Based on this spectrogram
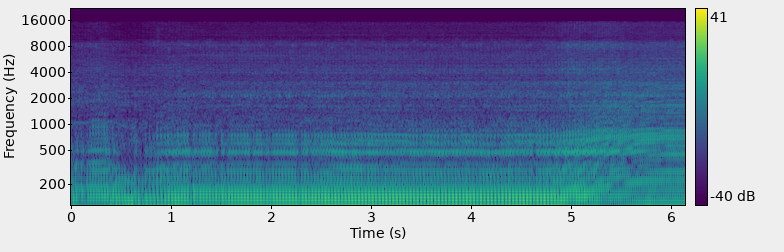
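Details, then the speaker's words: Yamaha Jupiter Z after new cylinder block fitted, tensioner, carburetor, oil and exhaust installed, no air filter, first start: steady even single-cylinder idle with brief rev rise, no smoke, knocks or rattles; normal idle. "oh nah duduk diatas juga bagus ya ke untuk asap ke tidak ada lagi ya teman-temannya Memang sebelumnya motor ini sangat 20 sekali langsung ya temannya bagus hidupnya langsung Bagus ya"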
